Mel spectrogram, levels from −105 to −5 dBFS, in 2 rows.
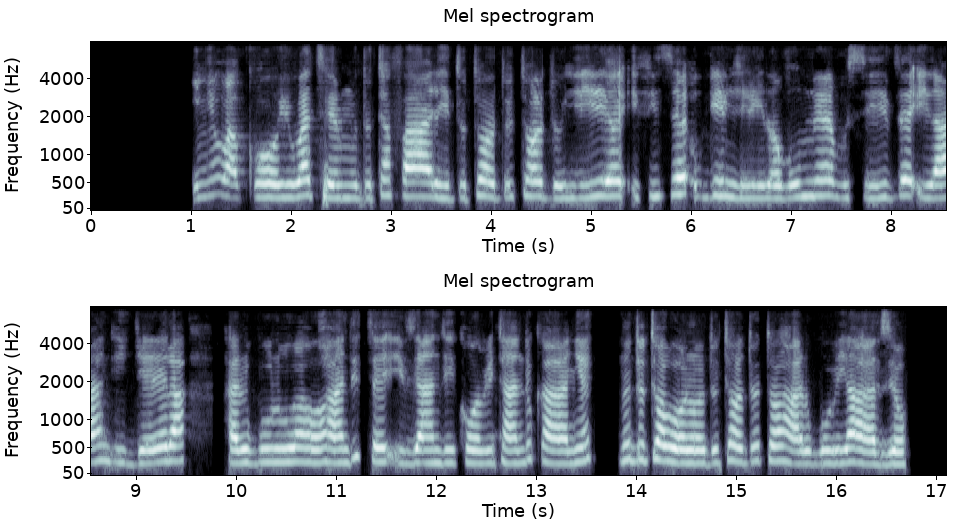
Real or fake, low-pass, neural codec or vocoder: fake; 7.2 kHz; codec, 16 kHz in and 24 kHz out, 1.1 kbps, FireRedTTS-2 codec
